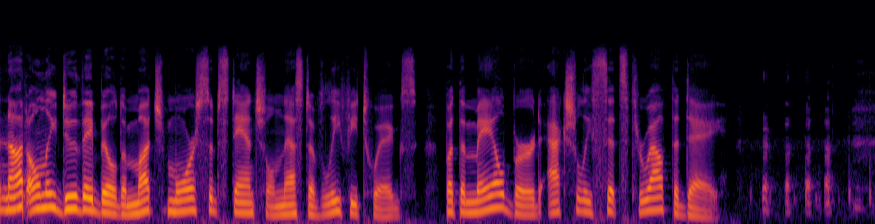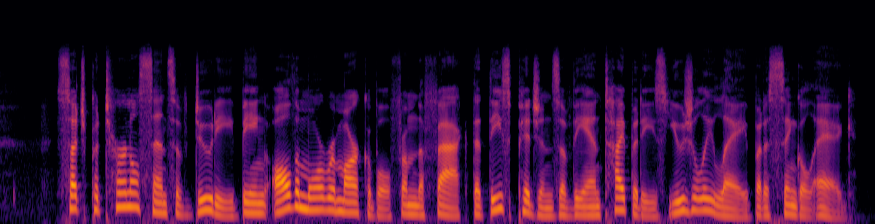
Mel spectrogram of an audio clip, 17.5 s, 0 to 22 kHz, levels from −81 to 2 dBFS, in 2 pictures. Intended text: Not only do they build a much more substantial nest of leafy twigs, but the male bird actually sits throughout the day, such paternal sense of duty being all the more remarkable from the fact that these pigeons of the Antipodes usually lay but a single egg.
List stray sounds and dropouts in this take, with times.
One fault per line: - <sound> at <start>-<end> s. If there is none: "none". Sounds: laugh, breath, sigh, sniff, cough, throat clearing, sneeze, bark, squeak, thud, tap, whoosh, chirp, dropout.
- laugh at 7.5-9.0 s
